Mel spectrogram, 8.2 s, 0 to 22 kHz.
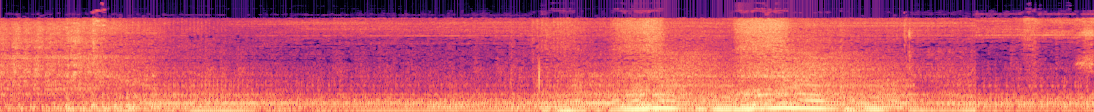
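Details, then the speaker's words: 2005 Kia Cerato with hard starting and a lean fuel code: long, uneven cranking before the engine catches and revs; fuel pressure reads 28 psi instead of about 50 and drops to 20 on throttle, pressure bleeding off when the pump relay cuts. "شوفوا 28 بي اس اي، هو المفروض يقعد 50 لكن قاعد 28 بي اس اي."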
